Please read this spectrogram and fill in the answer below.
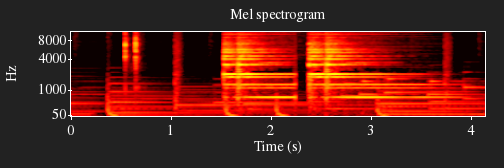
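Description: Background music with two quick ticks, then two loud bell dings a little under a second apart, each ringing out, as a notification-bell sound effect.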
